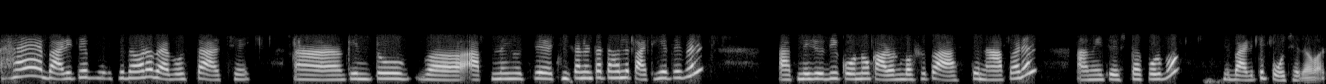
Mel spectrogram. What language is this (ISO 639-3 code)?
ben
